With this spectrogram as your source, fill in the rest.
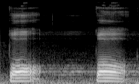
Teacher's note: തഫ്ഹീം തടിപ്പിച്ചുകൊണ്ട് ഉച്ചരിക്കുക ശബ്ദ പ്രതിധ്വനി വായനിറയെ ഉണ്ടാകുന്ന രൂപത്തിൽ ത്വാ ത്വാ ഈ രൂപത്തിൽ ഉച്ചരിക്കുമ്പോഴാണ് ശരിയായ രൂപത്തിലുള്ള ഈ ഒരു ആയത്തിന്റെ ഉച്ചാരണം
